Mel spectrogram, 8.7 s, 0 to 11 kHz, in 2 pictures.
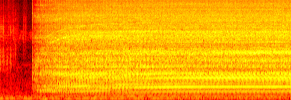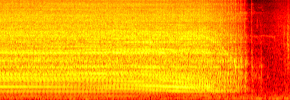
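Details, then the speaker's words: Graco Magnum X7 airless paint sprayer, first use, switched to spray at a low pressure setting: motor spins up to a steady, fairly high, clean whir, then shuts off; normal pump run-up building pressure. "Okay, so when you have it set to spray and you turn it on, it's going to rev up like that to build up pressure, and then you should be ready to go."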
